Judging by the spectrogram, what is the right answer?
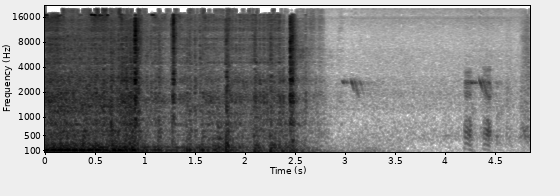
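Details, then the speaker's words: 1963 Nissan Junior ute, unused 15 years; engine fires and stumbles unevenly with irregular pops, then dies under three seconds. Carburetor leaking, runs better on choke; owner suspects it's running out of fuel at idle. "Well, she runs. Don't want idle though. Seems to be maybe running out of fuel at idle."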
